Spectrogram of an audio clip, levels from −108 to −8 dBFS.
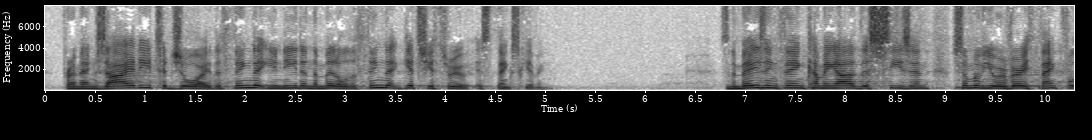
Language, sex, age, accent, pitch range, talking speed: English, male, 40-59, American, 180-225 Hz, 205 wpm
